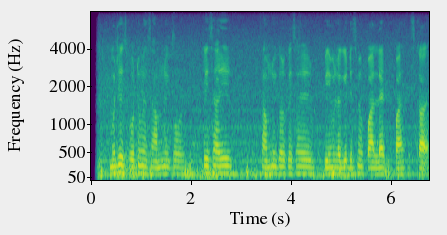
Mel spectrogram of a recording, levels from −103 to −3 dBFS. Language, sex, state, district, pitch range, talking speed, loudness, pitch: Hindi, male, Madhya Pradesh, Katni, 115-125 Hz, 150 wpm, -17 LUFS, 120 Hz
